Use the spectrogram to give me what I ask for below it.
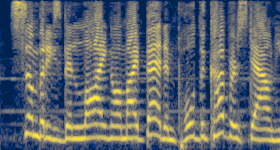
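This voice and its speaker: A woman uses a put-on character voice at a high pitch. She talks at a very fast pace with faint music in the background. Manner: growling.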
